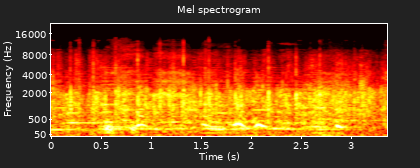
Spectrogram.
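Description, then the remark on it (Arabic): An audience claps steadily, a dense crackle of many hands filling the whole moment, with faint voices murmuring and calling out beneath the applause, as a woman is called up to the stage to receive a medal in an honouring ceremony. “صفقوا لها.”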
